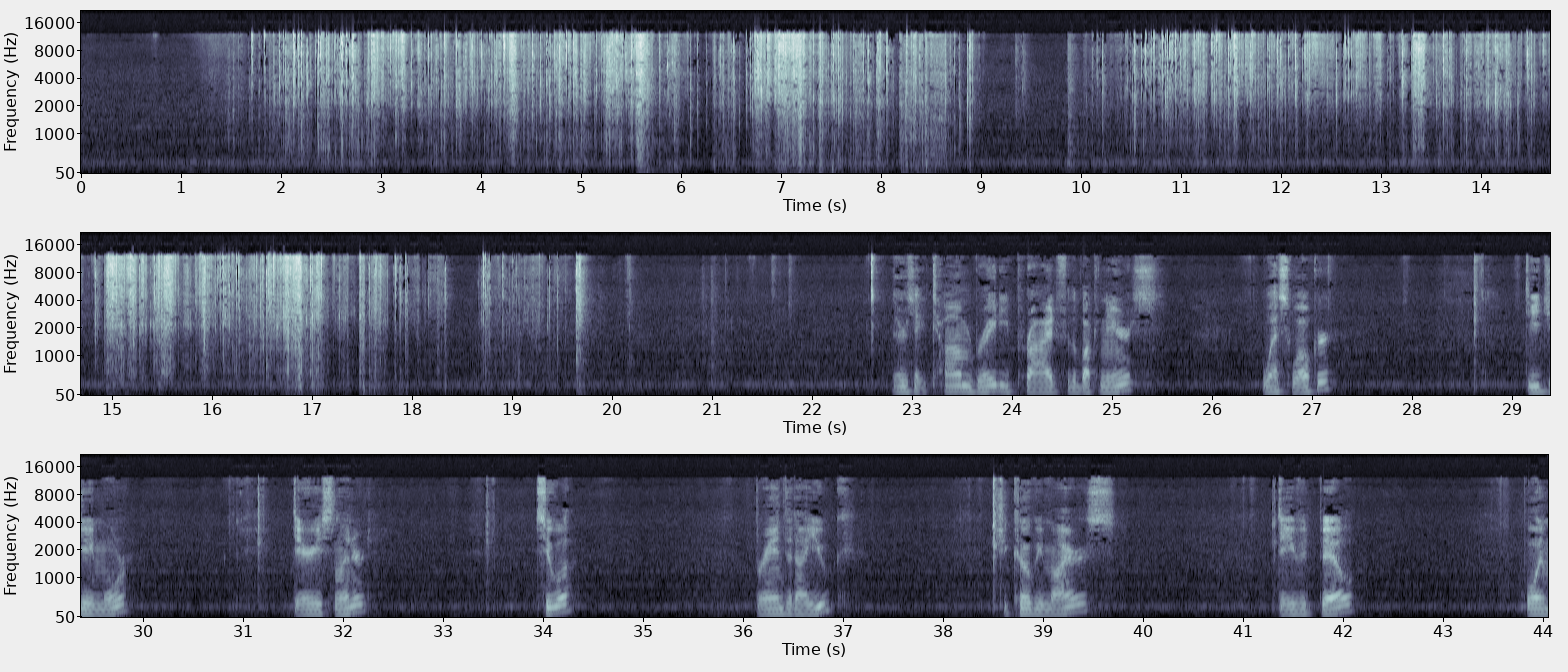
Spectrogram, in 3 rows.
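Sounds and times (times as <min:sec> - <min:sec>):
cellophane wrapper crinkling: 0:01.4 - 0:09.0, 0:10.0 - 0:19.8.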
